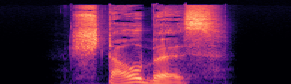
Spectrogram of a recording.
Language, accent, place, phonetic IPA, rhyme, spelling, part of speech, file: German, Germany, Berlin, [ˈʃtaʊ̯bəs], -aʊ̯bəs, Staubes, noun, De-Staubes.ogg
- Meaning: genitive singular of Staub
